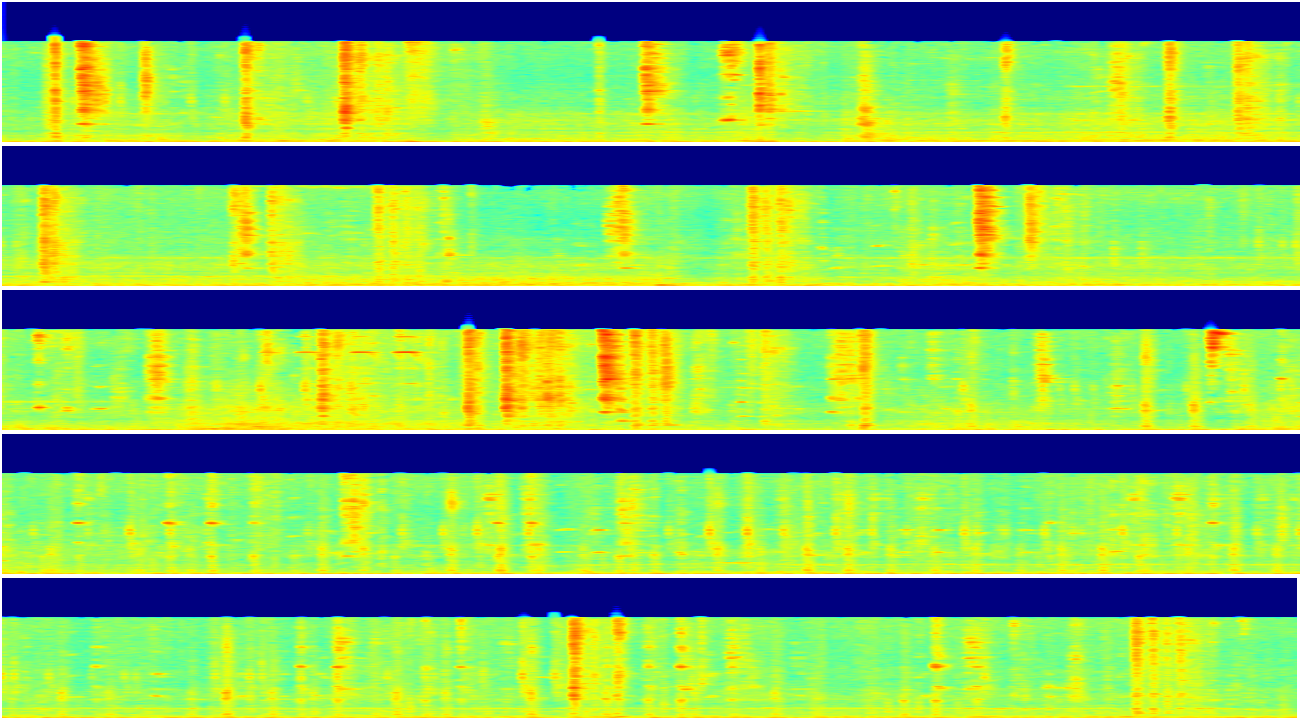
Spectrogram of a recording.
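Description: Container crane's hoist machinery heard from inside the operator's cab: a loud, steady low rumble with constant rattling and clicking and a faint high whine, as the spreader is run down into the ship's hold and back up.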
